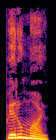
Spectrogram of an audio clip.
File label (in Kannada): "ಪ್ರೇಮಲೆ", Kannada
